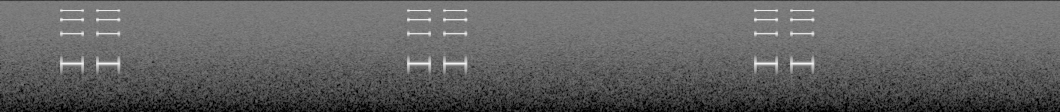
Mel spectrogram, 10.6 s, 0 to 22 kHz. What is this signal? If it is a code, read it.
Beep code, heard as beeps from a small speaker, played three times, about 2100 Hz. 2 short. In AMI BIOS tables: memory parity error; in IBM BIOS tables: self-test error shown on screen; in Dell tables: no memory detected.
